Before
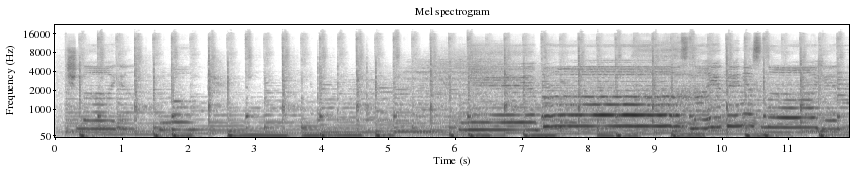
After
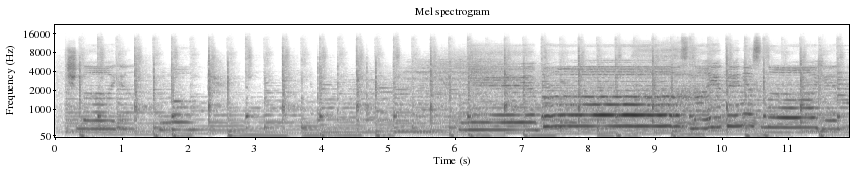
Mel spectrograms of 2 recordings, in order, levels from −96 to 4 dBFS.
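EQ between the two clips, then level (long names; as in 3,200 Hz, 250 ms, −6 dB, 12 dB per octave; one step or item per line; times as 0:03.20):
high-pass filter 660 Hz 6 dB per octave
high-frequency loss of the air 63 metres
high-shelf EQ 8,800 Hz +4 dB
0.0 dB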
